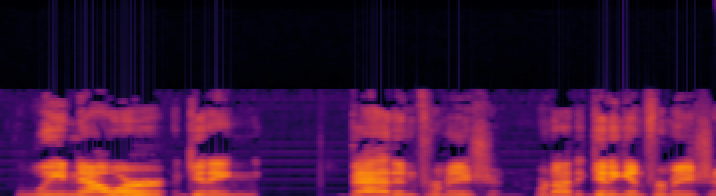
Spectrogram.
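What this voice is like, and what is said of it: Usual voice. Nothing is said of it.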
